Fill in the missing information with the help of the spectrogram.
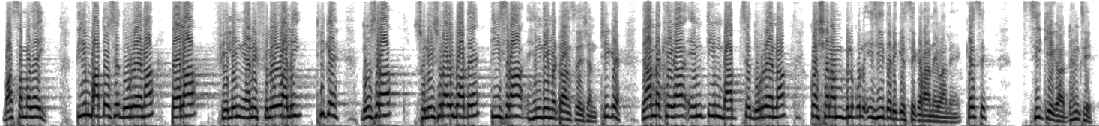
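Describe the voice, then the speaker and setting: A young man teaching English grammar in Hindi, lecturing to students and firing quick questions he answers himself. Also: very high voice. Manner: lively, repeats checks like "understood?". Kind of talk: classroom lecture.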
